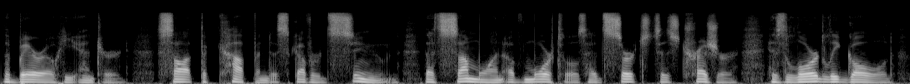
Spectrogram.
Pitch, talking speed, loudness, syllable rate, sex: 105 Hz, 145 wpm, -20 LUFS, 4.2 syllables/s, male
